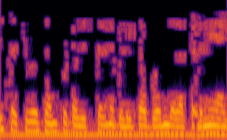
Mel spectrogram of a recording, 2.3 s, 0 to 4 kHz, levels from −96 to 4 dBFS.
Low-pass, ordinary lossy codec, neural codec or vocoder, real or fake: 3.6 kHz; none; none; real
